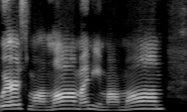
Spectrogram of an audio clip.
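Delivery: mock crying. Retelling being scared while relatives thought she was playing, imitating her own crying. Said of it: "And I'm crying. And I'm like".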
